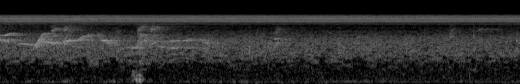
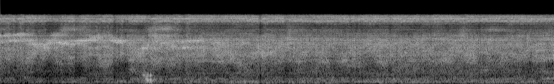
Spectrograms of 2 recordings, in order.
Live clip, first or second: first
